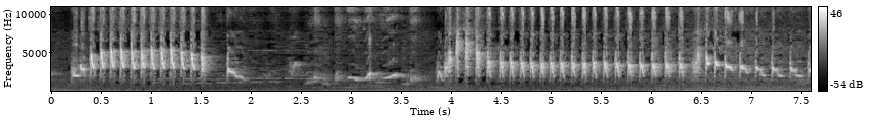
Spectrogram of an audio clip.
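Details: Kapas tembak with tight 'tembakan' firing, used as master song and lure: long machine-gun runs of piercing high chips, broken midway by twisting, warbled whistles, then another extended rapid volley slowly dropping in pitch.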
